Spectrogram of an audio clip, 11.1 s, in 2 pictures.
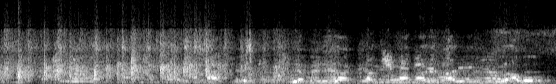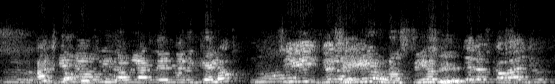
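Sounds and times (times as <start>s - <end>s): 
live audience applauding a charro and tamborilero guest: 0.0s - 3.5s
speech: 2.9s - 11.1s.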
